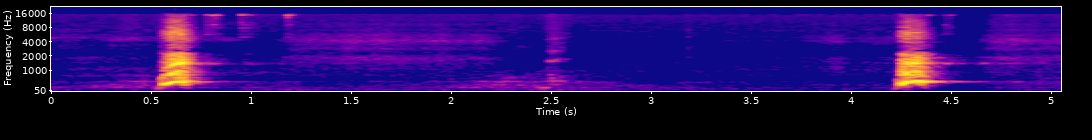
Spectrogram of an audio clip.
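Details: Male German Shepherd with a bandaged back leg barking to protect: two sharp, loud barks about three and a half seconds apart, with quiet background noise between them.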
